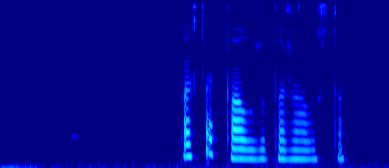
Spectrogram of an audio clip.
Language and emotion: Russian, neutral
